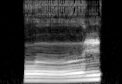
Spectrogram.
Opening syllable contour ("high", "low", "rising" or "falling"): rising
